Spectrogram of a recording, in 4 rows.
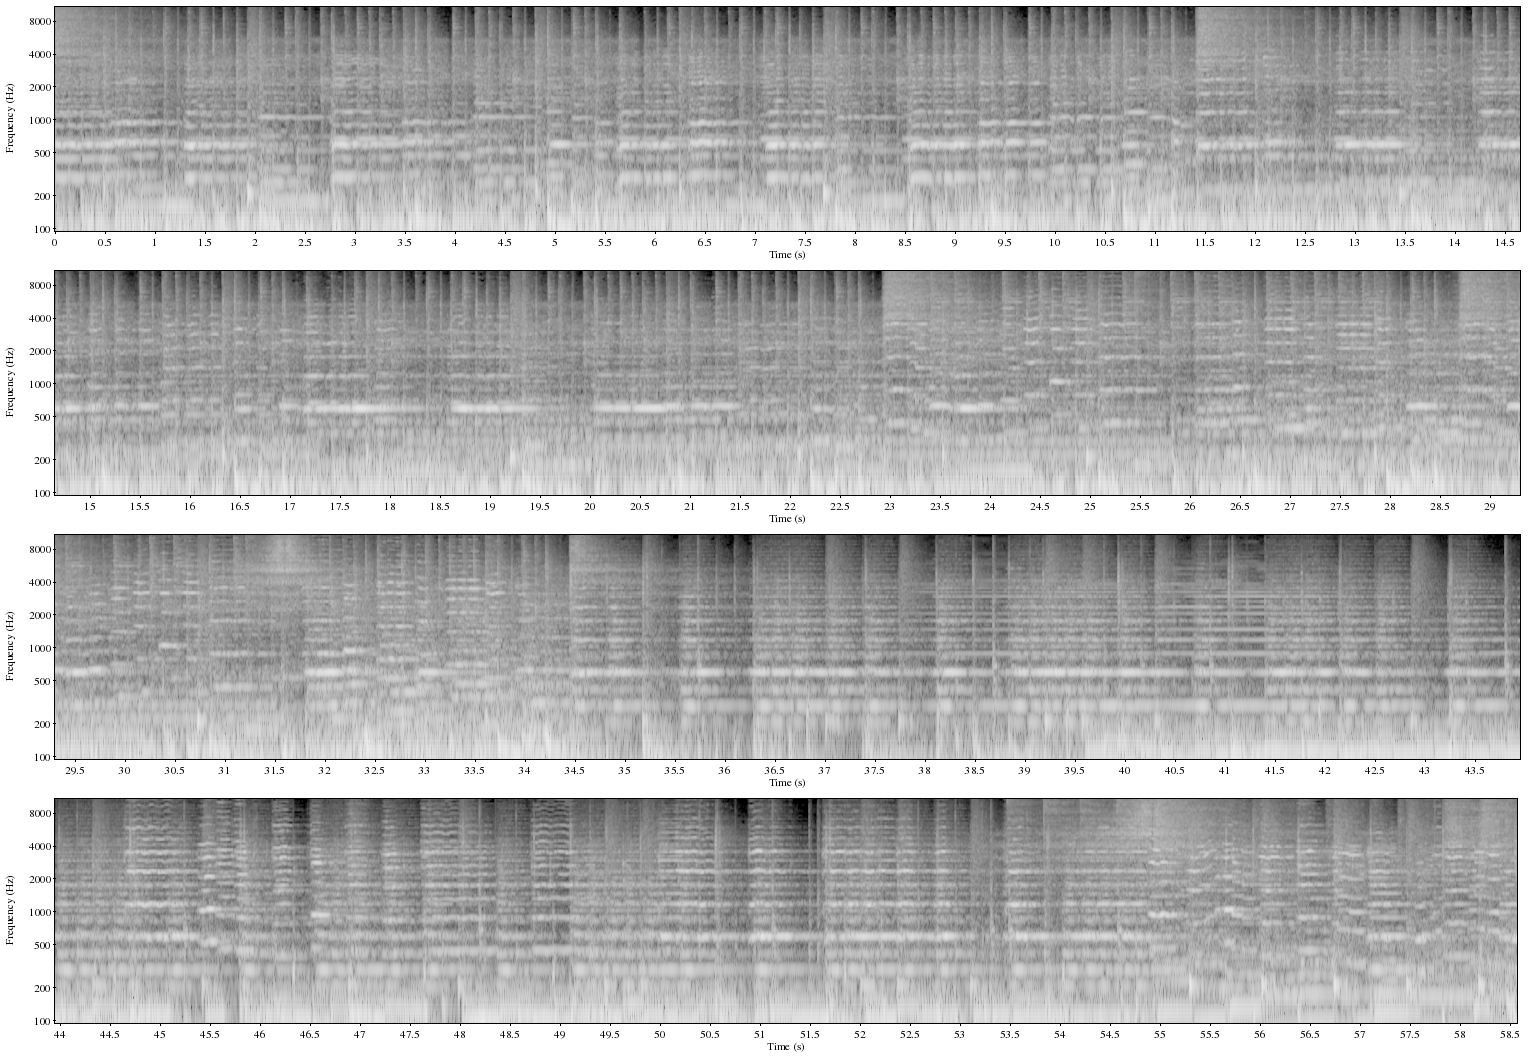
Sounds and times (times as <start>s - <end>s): Violin, fiddle: 0.0s - 58.5s.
